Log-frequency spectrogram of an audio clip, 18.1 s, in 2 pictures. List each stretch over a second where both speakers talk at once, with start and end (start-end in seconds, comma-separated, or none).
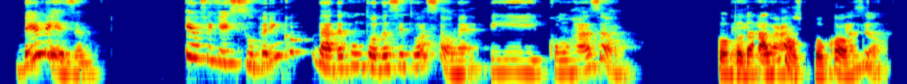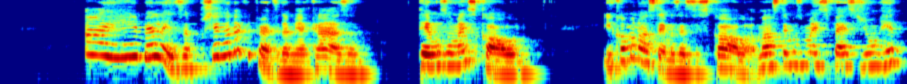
7.3-8.7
